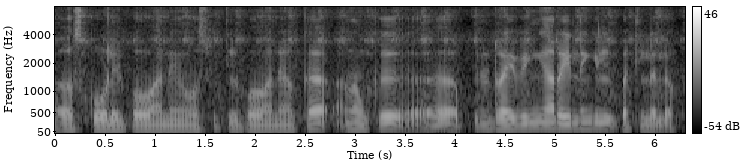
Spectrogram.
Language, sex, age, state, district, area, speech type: Malayalam, male, 30-45, Kerala, Malappuram, rural, spontaneous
